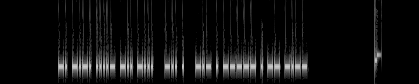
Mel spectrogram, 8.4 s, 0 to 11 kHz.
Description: Morse code, heard as a keyed tone, about 36 wpm, 700 Hz. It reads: NC4DB DE KE0EMY
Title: USA Callsign DE Callsign 35wpm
